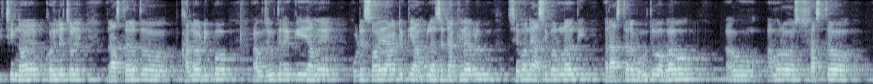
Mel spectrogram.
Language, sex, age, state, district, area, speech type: Odia, male, 30-45, Odisha, Khordha, rural, spontaneous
